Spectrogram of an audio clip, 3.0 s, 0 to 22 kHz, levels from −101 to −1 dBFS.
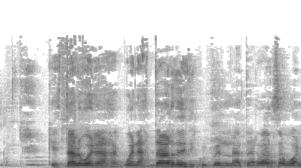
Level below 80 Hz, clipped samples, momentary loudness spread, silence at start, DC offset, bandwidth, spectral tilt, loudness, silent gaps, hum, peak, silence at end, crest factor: -82 dBFS; under 0.1%; 12 LU; 0.2 s; under 0.1%; 17.5 kHz; -2 dB/octave; -31 LUFS; none; none; -14 dBFS; 0 s; 18 dB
